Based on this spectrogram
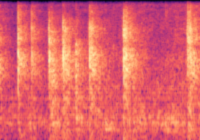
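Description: Writing on a board during a physics lecture, a string of several sharp, quick taps and short scratchy strokes in an uneven rhythm, heard alone without talk.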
